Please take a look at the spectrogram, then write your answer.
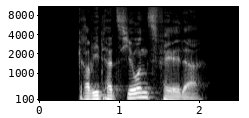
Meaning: nominative/accusative/genitive plural of Gravitationsfeld
- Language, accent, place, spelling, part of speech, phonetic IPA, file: German, Germany, Berlin, Gravitationsfelder, noun, [ɡʁavitaˈt͡si̯oːnsˌfɛldɐ], De-Gravitationsfelder.ogg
